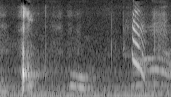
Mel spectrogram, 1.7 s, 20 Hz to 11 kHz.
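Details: Child laughing while having hiccups, recorded May 2012 on a Flip Video camera in a small room: brief sharp hiccup catches mixed with babbling laughter; hiccups during laughter.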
